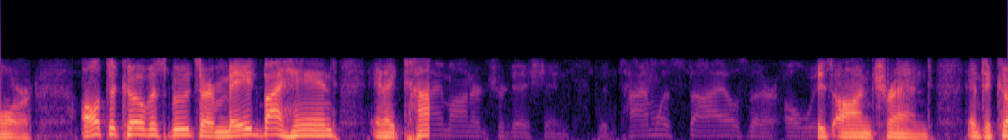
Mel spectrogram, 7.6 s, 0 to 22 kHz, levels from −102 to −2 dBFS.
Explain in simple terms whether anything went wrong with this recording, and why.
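The whole recording has passed through the GSM full-rate codec, the old mobile-phone speech coder. It rebuilds the voice from a rough model of the throat and mouth fed by spaced-out pulses, which gives the speech its buzzy, gravelly edge from start to finish. Nothing above about 3.8 kHz survives, so the sound is muffled like a phone call. A plain phone-band filter would sound dull but smooth; the gritty buzz is what points to this codec.

From 3.2 to 6.1 s, just after "by hand in a", the speech suddenly drops to a faint ghost of itself and then returns. The likely cause is one channel inverted: one side of the stereo pair was flipped upside down, so when the two sides were combined into one, the centred voice cancelled itself out. A simple volume dip would keep the voice's fullness at a lower level. Here the body of the voice disappears and only a faint trace remains.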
